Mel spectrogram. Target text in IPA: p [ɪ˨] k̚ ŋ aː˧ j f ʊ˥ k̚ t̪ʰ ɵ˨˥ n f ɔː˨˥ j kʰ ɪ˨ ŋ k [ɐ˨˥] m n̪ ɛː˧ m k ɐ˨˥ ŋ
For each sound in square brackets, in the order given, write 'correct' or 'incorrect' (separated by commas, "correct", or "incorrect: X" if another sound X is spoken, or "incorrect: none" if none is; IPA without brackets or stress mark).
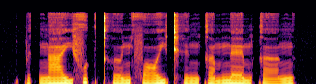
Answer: correct, correct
